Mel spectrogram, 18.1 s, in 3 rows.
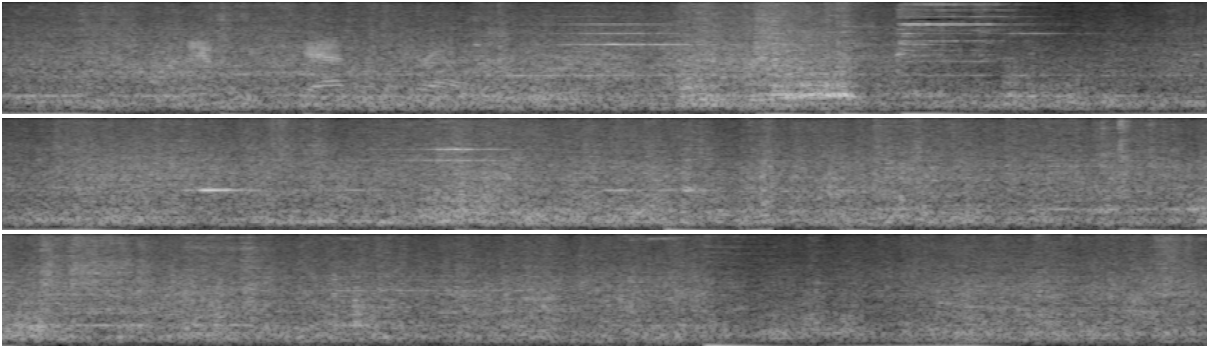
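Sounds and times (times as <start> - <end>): train wheels rumbling on rails: 0.0 - 18.0
high-pitched wheel squeals: 2.7 - 5.5, 6.9 - 9.6.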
